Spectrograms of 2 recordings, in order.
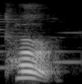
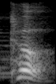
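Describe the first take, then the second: First: It ends with a clear, strong R sound. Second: It ends with only a light, soft R. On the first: The speaker calls it wrong. "so it's not ter" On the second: The speaker calls it right. "Just go easy on the R sound"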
